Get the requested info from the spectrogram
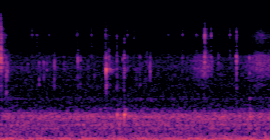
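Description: Faint, irregular light clicking of computer keyboard typing over a low, steady room hum.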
